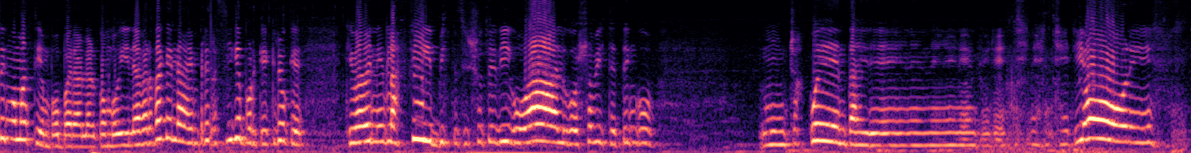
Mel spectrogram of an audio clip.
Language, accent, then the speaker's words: Spanish; Buenos Aires, Argentina; Yo te llamo porque soy de la Capital Federal.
